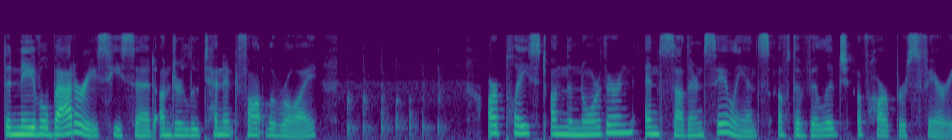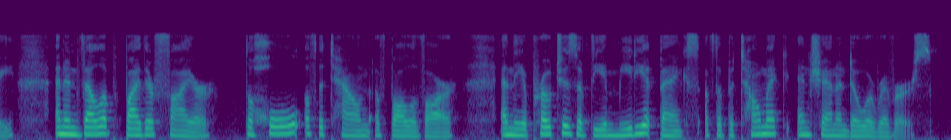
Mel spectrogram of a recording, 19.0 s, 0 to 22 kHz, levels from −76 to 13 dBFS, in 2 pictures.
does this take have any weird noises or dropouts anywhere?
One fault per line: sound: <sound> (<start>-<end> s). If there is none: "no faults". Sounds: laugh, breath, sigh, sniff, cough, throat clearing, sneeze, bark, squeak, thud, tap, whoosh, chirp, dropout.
sound: thud (3.5-4.5 s)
